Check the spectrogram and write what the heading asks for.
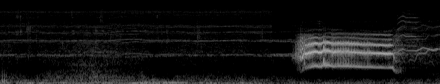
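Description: A person's high-pitched scream, about a second long and wavering slightly, about three seconds in. It is the cry of someone tripping over a snow-buried fire pit and falling into the snow.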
